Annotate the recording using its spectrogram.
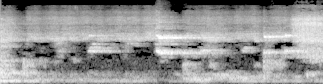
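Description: Chalk writing on a chalkboard: a series of short scratching strokes with high-pitched squeaks.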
